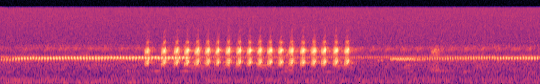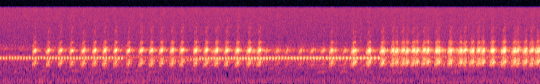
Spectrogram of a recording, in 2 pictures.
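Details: Pond chorus of tree frogs at night in mid-April, north-east Italy: bursts of quick rattling croaks, roughly four a second, alternating with pauses, while mole crickets keep up a continuous shrill trill underneath.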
